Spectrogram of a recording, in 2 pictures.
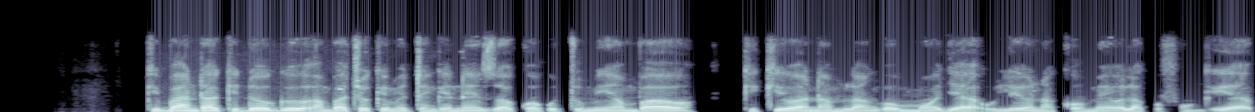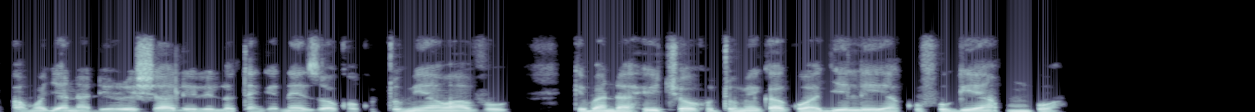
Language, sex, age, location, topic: Swahili, male, 25-35, Dar es Salaam, agriculture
